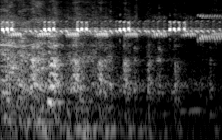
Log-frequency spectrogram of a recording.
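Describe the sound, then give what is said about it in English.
Crickets chirp in a steady, high-pitched pulsing trill, fairly faint and continuous throughout. “I like these crickets in this thing. They're much more pleasant. Like, I could sleep to that.”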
